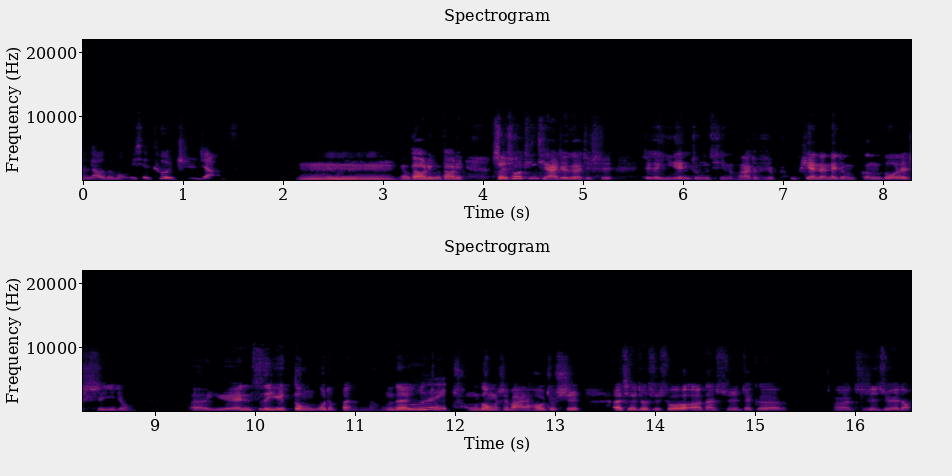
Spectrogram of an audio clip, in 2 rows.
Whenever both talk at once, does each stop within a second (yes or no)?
yes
